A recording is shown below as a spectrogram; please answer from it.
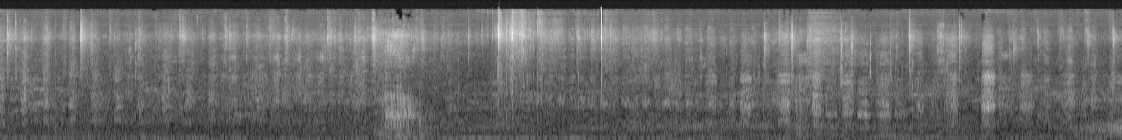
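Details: Soft, steady breathy panting of an American Bully, a UKC show-standard bully breed, low in level with scattered clicks and rustles and a brief louder sweep of noise near the start.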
